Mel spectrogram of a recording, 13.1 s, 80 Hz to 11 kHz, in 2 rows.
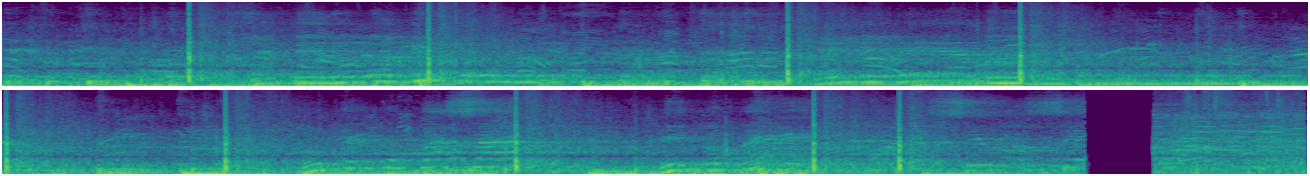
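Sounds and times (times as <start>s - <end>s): music with heavy bass: 0.0s - 11.6s
voices: 0.0s - 13.0s
fireworks bangs: 0.5s - 11.9s.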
